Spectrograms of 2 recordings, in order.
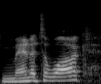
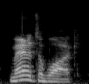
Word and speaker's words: Manitowoc: Brookfield not that Stevens Point oh my gosh Manitowoc yeah you actually got that one again this is Native American stuff so like I I can under because uh Manitowoc uh the word for great spirit is uh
